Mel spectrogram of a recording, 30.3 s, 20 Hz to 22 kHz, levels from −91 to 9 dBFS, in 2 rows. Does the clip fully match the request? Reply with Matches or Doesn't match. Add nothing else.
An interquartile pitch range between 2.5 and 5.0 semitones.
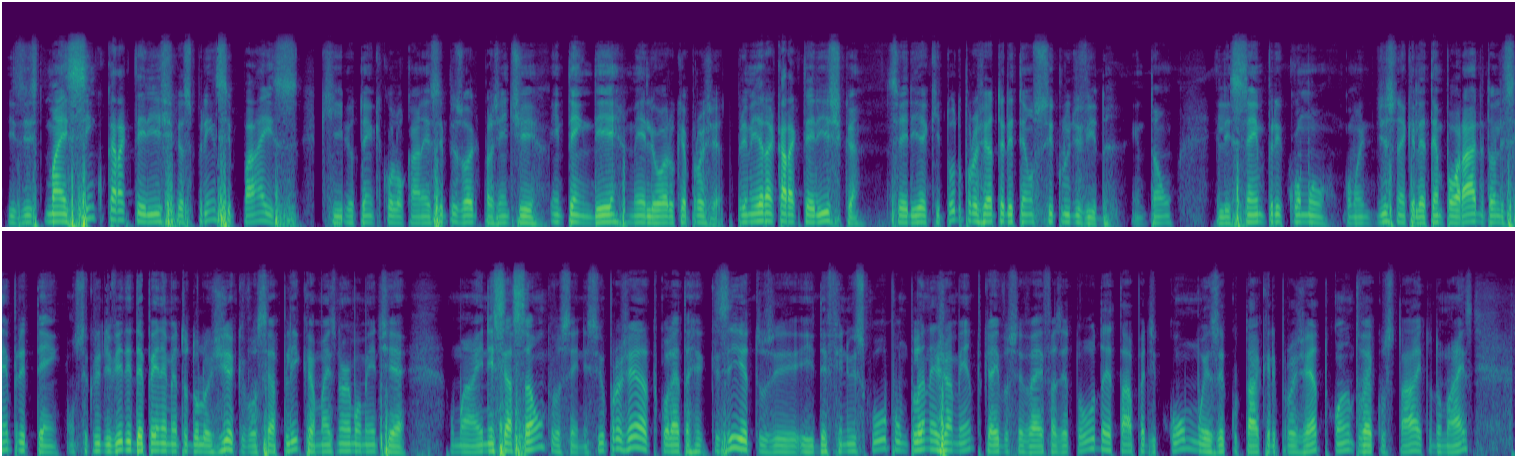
Matches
